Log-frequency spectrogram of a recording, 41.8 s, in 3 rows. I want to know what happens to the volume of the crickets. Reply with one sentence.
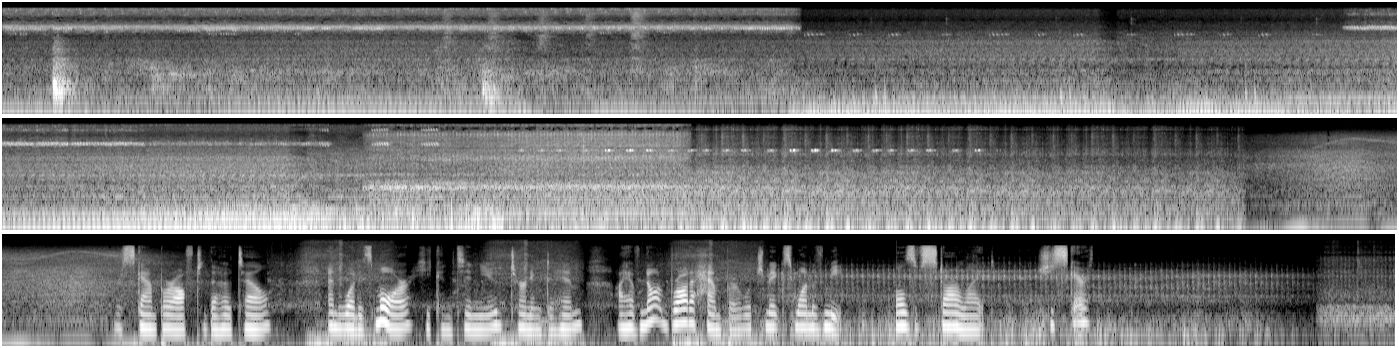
The volume of the crickets goes down, then up.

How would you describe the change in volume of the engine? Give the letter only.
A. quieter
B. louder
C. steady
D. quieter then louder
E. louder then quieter
E.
